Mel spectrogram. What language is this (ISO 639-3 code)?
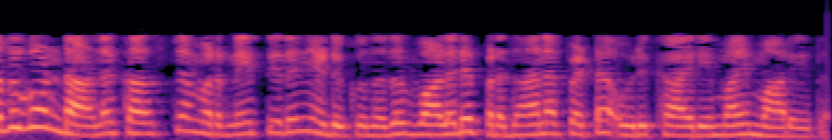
mal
